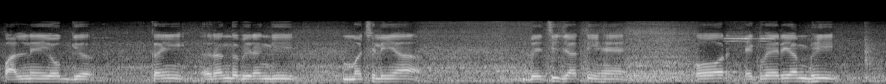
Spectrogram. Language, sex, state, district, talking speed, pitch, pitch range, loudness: Hindi, male, Madhya Pradesh, Dhar, 80 wpm, 135 Hz, 130-140 Hz, -15 LUFS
